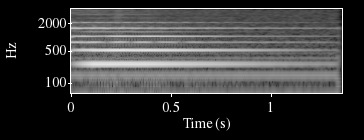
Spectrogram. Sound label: voice; Amiga Soundtracker Sample Packs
